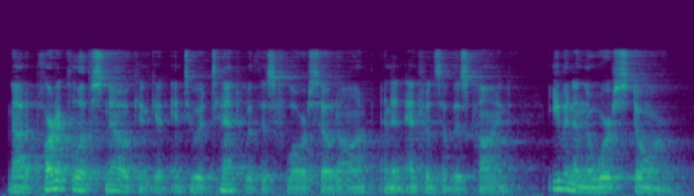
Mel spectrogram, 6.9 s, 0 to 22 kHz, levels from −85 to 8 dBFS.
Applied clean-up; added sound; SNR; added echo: none; none; none; reverberation time 1.4 s.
